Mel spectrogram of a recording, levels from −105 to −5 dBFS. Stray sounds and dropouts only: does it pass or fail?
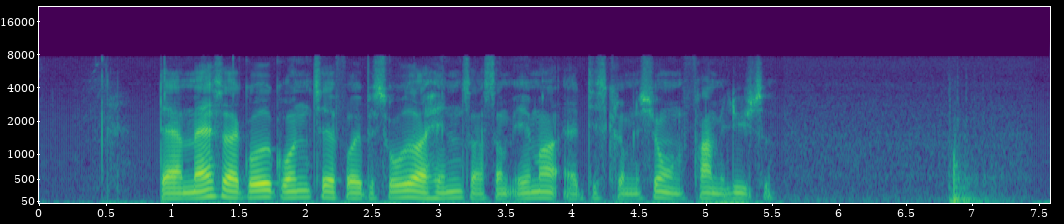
fail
